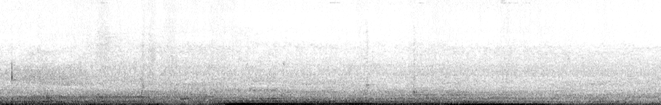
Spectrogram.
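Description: City street traffic heard from a moving e-bike: a motor vehicle's low engine hum grows louder about three seconds in, holds for a few seconds, then fades back into the general road noise.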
